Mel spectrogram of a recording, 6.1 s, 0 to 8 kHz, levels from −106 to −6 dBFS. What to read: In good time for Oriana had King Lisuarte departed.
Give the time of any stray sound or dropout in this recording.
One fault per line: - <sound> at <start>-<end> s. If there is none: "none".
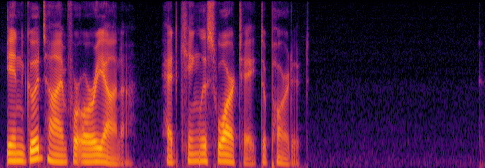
none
